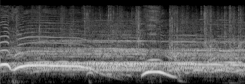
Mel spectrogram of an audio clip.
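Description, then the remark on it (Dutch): A live audience at a manifestation event cheers and applauds in a steady, loud roar of clapping, with shrill whistles and whoops sliding up and down in pitch above the crowd noise. “Een bijzondere mag ik wel zeggen, want ik heb live publiek.”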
